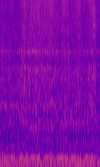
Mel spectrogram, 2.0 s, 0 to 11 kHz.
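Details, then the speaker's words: 4G63 DSM-swapped AWD Mini Cooper, not fully tuned, trigger advance set to 20 degrees, spark advance locked at 5 degrees: steady smooth idle at about 900 rpm with a slight cammy lope, no knocks or misses; normal idle. "engine maps at 51 rpms idling at 900 oh man this thing sounds good little cami even though there isn't a cam in it apparently"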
